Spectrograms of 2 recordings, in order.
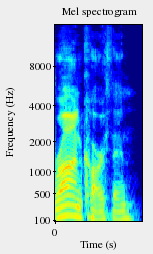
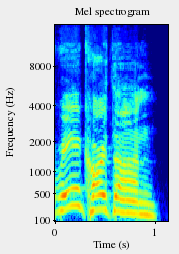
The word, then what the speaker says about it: Ran Carthon: I mean, that's a tricky pronunciation one though. Because Carthon sounds like Ron, and then but Ran Carthon.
